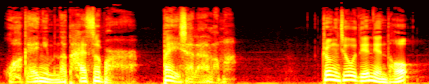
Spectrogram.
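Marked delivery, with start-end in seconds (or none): 0.0-2.3 urgent hushed whisper. Acted. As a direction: whisper it so no one hears. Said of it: "刻意压低声音".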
